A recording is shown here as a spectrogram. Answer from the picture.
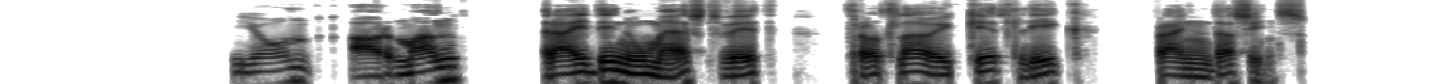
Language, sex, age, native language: Icelandic, male, 40-49, Polish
